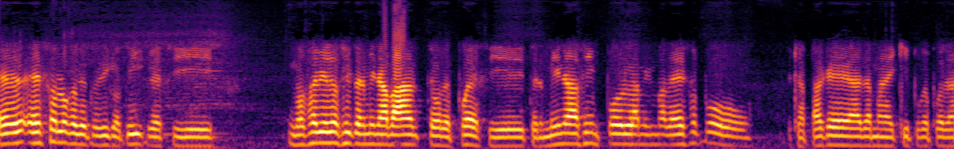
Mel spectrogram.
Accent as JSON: {"language": "Spanish", "town": "Algar", "region": "Andalusia", "country": "Spain", "said": "Sí, somos 6 jugadores de Algar."}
